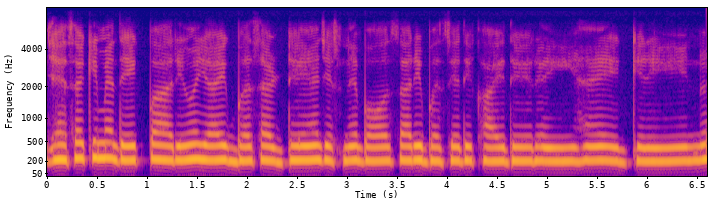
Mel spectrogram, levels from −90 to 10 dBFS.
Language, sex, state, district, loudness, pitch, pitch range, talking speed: Hindi, female, Uttarakhand, Tehri Garhwal, -13 LUFS, 210 Hz, 205-215 Hz, 200 wpm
